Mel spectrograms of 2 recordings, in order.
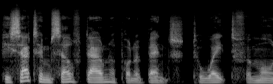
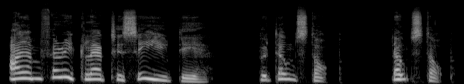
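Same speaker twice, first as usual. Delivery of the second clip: put-on much higher, louder little child's voice; small child Dick; 3 dB louder than usual. A narrator's reading. Sick little Dick answering Oliver, high child voice. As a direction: answer as a frail small boy.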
